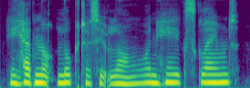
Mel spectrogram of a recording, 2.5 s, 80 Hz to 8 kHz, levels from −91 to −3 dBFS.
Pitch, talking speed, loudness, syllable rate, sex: 205 Hz, 240 wpm, -15 LUFS, 5.7 syllables/s, female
